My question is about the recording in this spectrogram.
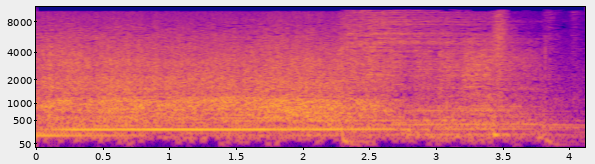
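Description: Weineck Cobra replica's V8 engine running loud at high, steady revs as the car comes toward the camera, fading away in the last second.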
